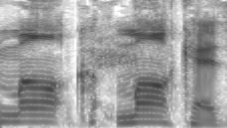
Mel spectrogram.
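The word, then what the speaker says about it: Marc Márquez: I mentioned Marc Marquez. I hope that's how I pronounce his name. Yeah, absolutely right.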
